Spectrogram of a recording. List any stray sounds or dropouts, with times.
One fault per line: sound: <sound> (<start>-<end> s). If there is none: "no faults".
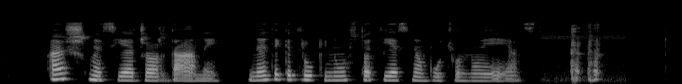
sound: throat clearing (5.7-6.1 s)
